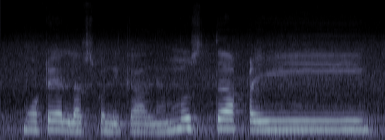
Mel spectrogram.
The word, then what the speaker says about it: مستقیم: لفظ کو نکالنا ہے۔ مستقیم، قاف کو بھی حلق سے اور موٹا پر پڑھنا ہے۔ پھر اسی طرح صراط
